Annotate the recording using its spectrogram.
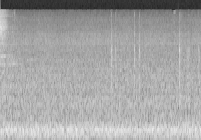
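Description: Steady road and engine noise inside a moving car's cabin, a low, even rumble.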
